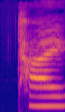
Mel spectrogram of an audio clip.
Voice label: "tai1", pinyin

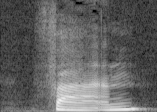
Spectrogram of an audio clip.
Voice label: "fan3", Mandarin pinyin

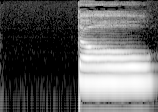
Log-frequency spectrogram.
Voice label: "dou1", pinyin

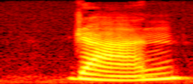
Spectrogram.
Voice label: "ran3", pinyin

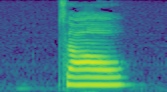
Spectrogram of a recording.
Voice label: "zao1", Mandarin pinyin

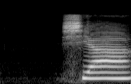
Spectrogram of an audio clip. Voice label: "xia1", Mandarin pinyin

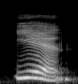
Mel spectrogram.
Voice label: "yan4", Mandarin pinyin

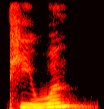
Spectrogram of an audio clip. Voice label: "tiwen", Mandarin; kanyisheng

